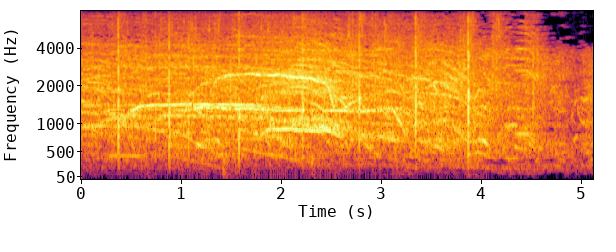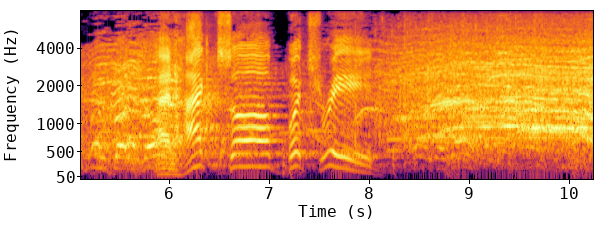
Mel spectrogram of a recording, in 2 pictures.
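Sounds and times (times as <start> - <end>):
large arena crowd applauding and cheering: 0.0 - 4.1, 8.2 - 10.2
speech: 5.9 - 8.9.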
